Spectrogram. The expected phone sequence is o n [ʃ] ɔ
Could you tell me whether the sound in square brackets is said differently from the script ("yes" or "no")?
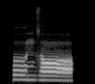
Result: yes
